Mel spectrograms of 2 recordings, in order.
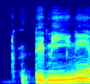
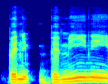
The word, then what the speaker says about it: Bimini: kimber also says i i can't beanie i assume that is pronounced bimini bon boo lash has a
